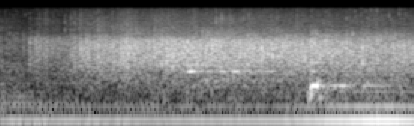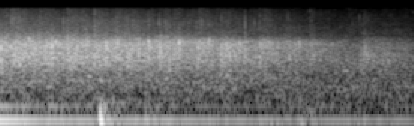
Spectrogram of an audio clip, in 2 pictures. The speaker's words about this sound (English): Let's still be clapping as she's climbing up.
